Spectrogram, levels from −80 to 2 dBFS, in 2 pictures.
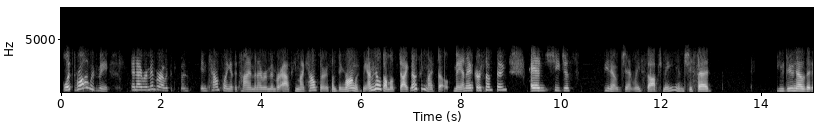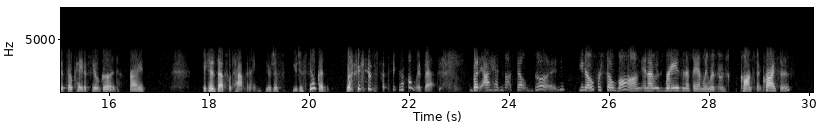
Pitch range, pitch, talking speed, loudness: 165-260 Hz, 210 Hz, 185 wpm, -27 LUFS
